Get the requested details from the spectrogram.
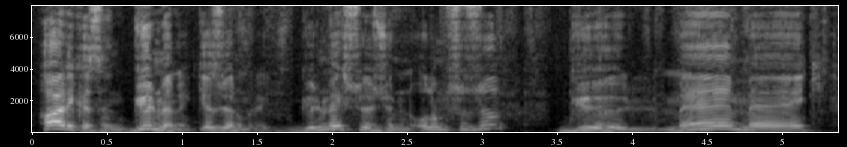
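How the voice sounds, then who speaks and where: A man teaching a video lesson, playful and animated, asking questions as he explains. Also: medium pitch, moderate pace, slightly rough.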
